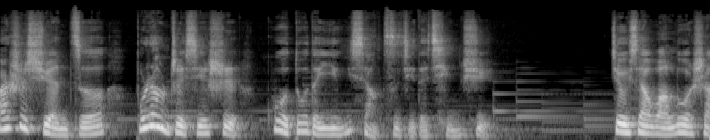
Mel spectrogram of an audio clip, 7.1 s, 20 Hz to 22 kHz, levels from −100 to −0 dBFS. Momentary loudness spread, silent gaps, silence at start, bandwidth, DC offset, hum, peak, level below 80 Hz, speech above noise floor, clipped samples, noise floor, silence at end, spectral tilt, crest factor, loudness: 13 LU; none; 0 s; 16 kHz; under 0.1%; none; -6 dBFS; -66 dBFS; 34 dB; under 0.1%; -57 dBFS; 0 s; -5 dB/octave; 18 dB; -24 LUFS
